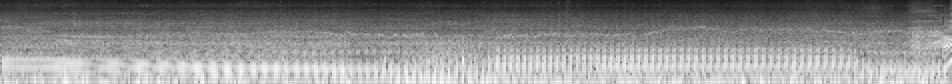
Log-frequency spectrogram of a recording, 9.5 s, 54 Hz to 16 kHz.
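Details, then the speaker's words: Yamaha WR250X supermoto after fixing full-throttle cutting out (not the spark plug; owner thinks a fuel line kink since purchase): clean single-cylinder pull, pitch climbing smoothly through the gears, no stutter or bogging; running properly. "so so so much better this is how it was supposed to run and I don't know if it's actually ever ran that's good"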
